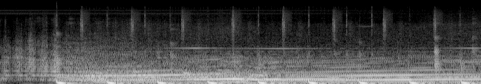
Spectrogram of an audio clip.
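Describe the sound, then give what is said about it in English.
A 1949 car engine with a direct drive torque converter in place of a conventional transmission runs steadily. It makes a low, throaty rumble with a regular pulsing beat and a faint higher whine, and no voices are heard. “Was the sound of a direct drive torque converter in place of a conventional transmission setup, which was unheard of in 1949.”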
